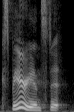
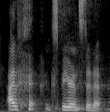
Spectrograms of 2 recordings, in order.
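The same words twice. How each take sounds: First: "Experienced it" said cleanly, "experienced" then "it" with no extra d; careful redo of "Experienced it"; corrected experienced it. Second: "experienced it" said as "experienced-did it", an extra d sound before "it"; slip on experienced. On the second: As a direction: stumble into "experiencedit" with a stray d and a small laugh. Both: Real, not acted. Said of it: "I said it again".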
